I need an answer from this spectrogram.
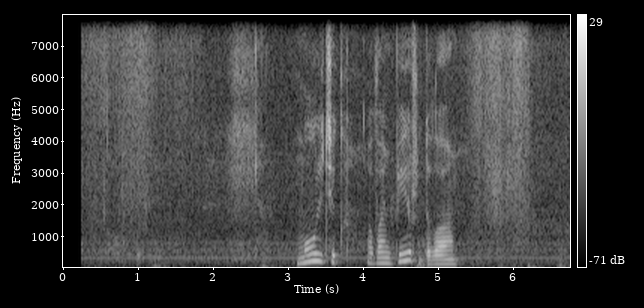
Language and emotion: Russian, sad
